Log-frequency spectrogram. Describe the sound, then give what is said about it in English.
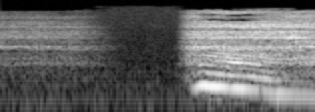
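A deep, conscious breath taken during a guided meditation. Faint airy breathing gives way to a louder, fuller exhale with a voiced sigh that slides downward in pitch and lingers to the end. “Let's take one more conscious breath.”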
